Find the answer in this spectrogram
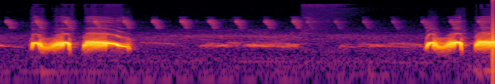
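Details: Spotted dove cooing in the 'field voice' style to rouse trained birds: two-part coo phrases, a quivering note and a longer level note, repeating after a pause of about three seconds, with soft low murmurs between.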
